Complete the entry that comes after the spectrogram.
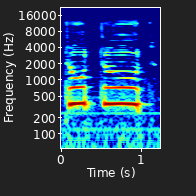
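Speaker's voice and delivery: high, loud imitated horn toot; train horn toot. A narrator's reading. Pete honks the horn.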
